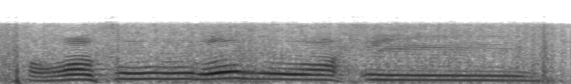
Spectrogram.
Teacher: غین کو موٹا، را دونوں موٹے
